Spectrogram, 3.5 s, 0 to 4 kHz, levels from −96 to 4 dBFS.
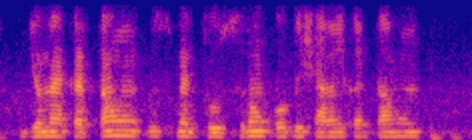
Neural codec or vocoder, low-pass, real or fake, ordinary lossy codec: none; 3.6 kHz; real; Opus, 16 kbps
